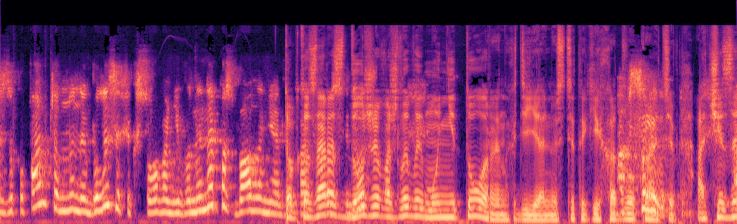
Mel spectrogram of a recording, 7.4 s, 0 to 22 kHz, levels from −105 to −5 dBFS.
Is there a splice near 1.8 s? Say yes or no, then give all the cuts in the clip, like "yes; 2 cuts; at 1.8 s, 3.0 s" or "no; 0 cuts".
no; 0 cuts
